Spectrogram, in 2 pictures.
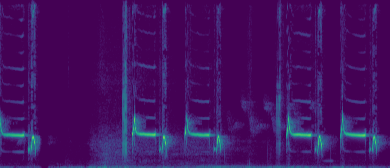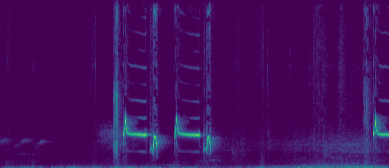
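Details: Prinia singing loudly at length, used to get reluctant birds singing: repeated pairs of whistled phrases, each ending in a buzzy lower note, in bursts separated by short pauses, over a faint low rumble.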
